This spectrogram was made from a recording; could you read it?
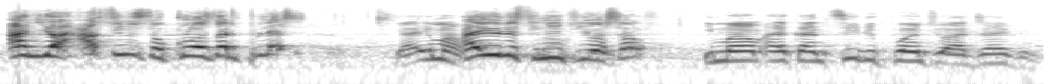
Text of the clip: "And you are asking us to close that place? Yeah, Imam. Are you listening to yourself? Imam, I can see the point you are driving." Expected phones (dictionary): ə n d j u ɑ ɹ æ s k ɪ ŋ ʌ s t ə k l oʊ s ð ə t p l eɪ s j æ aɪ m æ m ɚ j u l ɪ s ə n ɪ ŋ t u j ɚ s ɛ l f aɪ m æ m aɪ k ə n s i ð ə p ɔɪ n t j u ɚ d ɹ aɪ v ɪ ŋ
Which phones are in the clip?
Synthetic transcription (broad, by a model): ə n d j u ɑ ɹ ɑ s ɪ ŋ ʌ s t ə k l oʊ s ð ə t p l eɪ s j aɪ m æ m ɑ j u l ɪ s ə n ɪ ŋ t u j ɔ s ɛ l f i m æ m aɪ k ə n s i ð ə p ɔɪ n t j u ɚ d ɹ aɪ v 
